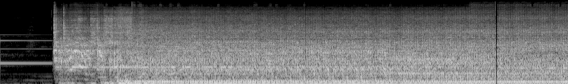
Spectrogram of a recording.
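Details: Cummins diesel swapped into a Volkswagen bus: starter catches within a second and the engine settles into a steady, even clatter at idle with no stumbling; normal start and healthy idle.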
